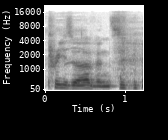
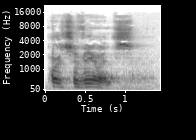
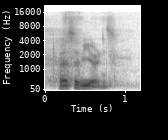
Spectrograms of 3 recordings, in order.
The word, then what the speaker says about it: Perseverance: Ich glaube, die häufigsten Alternativen war Perseverance und Preservance, die ich gehört habe. Ja. Aber für alle, die es uns nicht glauben, dass wir es richtig aussprechen, hier kommt einmal so klingt es. – Perseverance. – Also, Perseverance.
